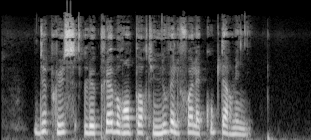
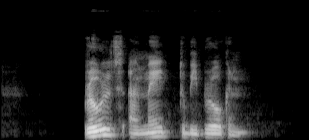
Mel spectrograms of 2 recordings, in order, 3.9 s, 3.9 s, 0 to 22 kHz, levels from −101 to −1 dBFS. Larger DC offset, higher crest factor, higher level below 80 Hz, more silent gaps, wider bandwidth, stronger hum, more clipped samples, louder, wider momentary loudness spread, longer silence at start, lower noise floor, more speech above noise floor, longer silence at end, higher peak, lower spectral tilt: neither; about the same, 18 dB vs 22 dB; first, -50 dBFS vs -66 dBFS; neither; first, 15.5 kHz vs 7.4 kHz; neither; neither; first, -17 LUFS vs -24 LUFS; second, 11 LU vs 19 LU; second, 0.45 s vs 1.05 s; second, -56 dBFS vs -79 dBFS; second, 39 dB vs 56 dB; second, 0.5 s vs 0.8 s; first, 0 dBFS vs -4 dBFS; second, -3.5 dB/octave vs -8 dB/octave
